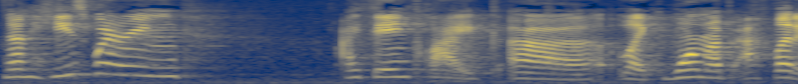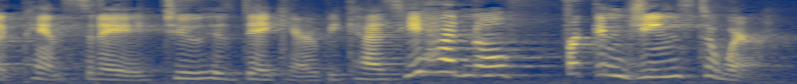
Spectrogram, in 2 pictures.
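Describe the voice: Big pitch swings run through a bright, sharp voice with an American accent, delivered at a moderate pace in a room with audible echo. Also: woman, fairly high pitch for a woman.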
